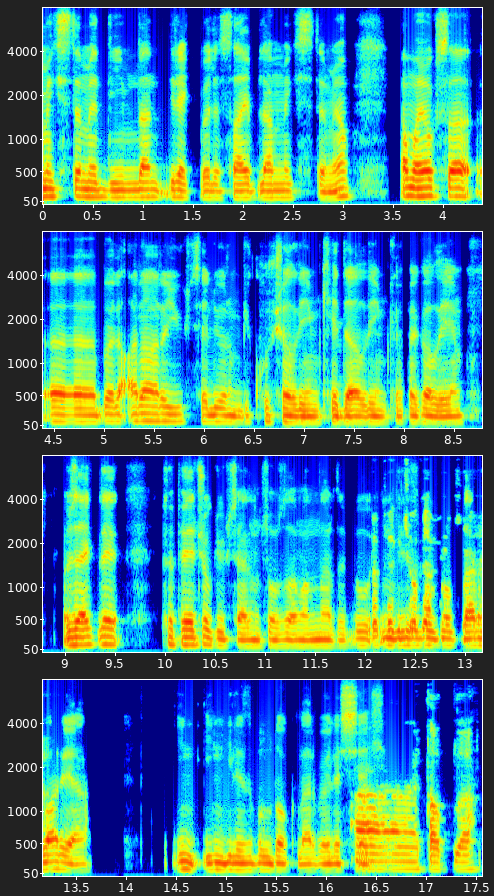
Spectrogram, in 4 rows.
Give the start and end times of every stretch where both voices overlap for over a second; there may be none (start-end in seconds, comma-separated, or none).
12.1-13.3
